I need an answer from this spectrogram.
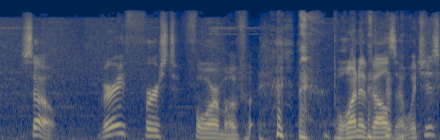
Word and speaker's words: Bhunivelze: the most useful so very first form of buela which is how you pronounce that because they say it over and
